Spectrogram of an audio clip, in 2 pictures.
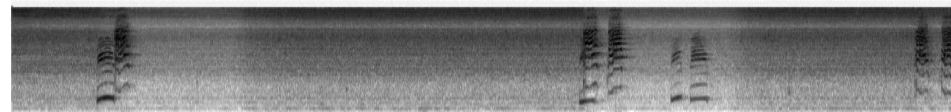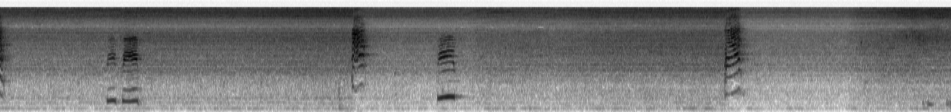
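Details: A male Quaker (monk) parakeet gives short, sharp, mimicked "beep" sounds in quick pairs and triplets, repeated every few seconds.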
